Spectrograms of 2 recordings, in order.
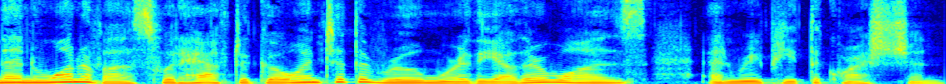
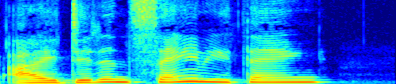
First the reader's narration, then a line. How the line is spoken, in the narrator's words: I'll shout back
